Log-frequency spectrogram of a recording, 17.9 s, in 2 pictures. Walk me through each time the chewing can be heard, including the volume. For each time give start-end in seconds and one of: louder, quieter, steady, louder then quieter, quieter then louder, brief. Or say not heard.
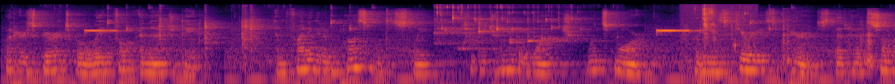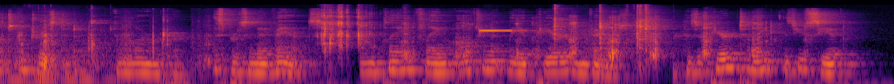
6.8-17.1 louder.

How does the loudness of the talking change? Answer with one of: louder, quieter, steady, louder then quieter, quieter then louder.
steady.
